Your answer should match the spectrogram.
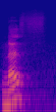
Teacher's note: Ain belajar lagi, tidak boleh masuk ke rongga hidung, ya, karena makhrajnya adalah tenggorokan atau wastul halqi, tengah-tengah tenggorokan. Nasta'in juga sempurna baris bawah i.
